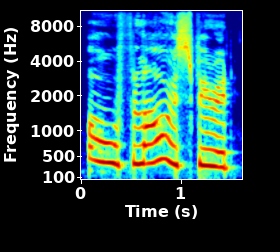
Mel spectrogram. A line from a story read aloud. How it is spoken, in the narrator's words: she cried out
